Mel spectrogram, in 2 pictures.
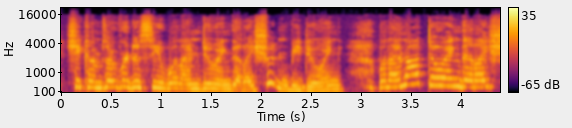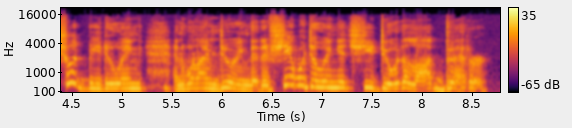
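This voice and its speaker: A woman playing an excitable, scheming, flighty housewife in a 1940s-style radio comedy, theatrical and full of exclamations. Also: on the high side, moderate pace. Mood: exasperated. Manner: theatrical, exclamatory, mock-innocent. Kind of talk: 1940s radio sitcom acting.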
